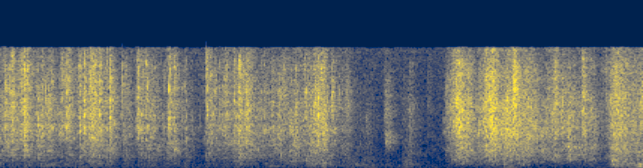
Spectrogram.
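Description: Plastic bag rustling and crinkling with small knocks of things being handled, louder for about a second near the end.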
